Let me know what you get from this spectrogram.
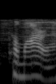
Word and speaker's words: Camara: My last name is Kamara with a C.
